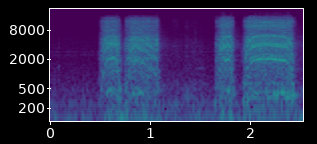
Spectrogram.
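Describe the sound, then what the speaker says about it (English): A power drill drives a screw through a backing piece into drywall during a repair of a large hole, in two loud, close bursts of whirring separated by a brief pause. "I can also hold on to the piece as I'm drilling the backing piece into the drywall."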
